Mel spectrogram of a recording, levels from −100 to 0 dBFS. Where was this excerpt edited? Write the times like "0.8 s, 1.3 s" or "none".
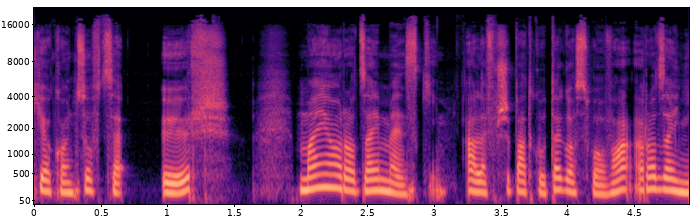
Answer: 3.2 s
